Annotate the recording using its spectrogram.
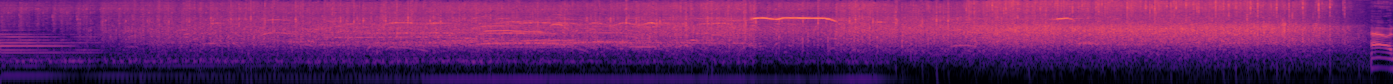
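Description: A studio audience applauding, with cheering voices rising above the clapping. The applause builds over the first few seconds and carries on steadily until it fades near the end. The tail of brass theme music dies out at the very start.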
